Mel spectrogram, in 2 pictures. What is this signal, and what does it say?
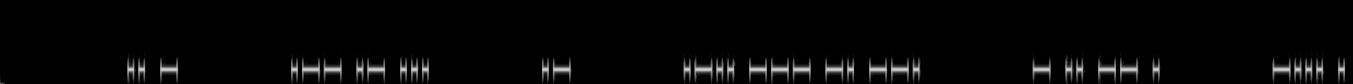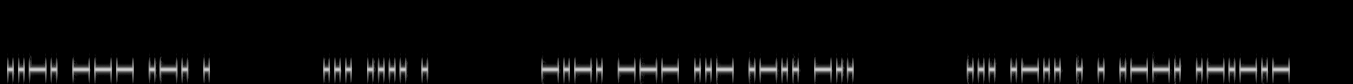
Morse code, heard as a keyed tone, about 22 wpm, 700 Hz. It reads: IT WAS A LONG TIME BEFORE SHE COULD SLEEP.
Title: 3x Word-Spacing - Sentences from Top 500 Words - 22wpm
